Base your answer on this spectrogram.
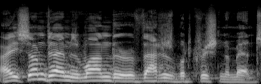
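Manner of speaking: put-on English accent. Quoting Eliot's musing about Krishna, in a fake English accent like Eliot's. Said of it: "Do you like my English accent?".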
